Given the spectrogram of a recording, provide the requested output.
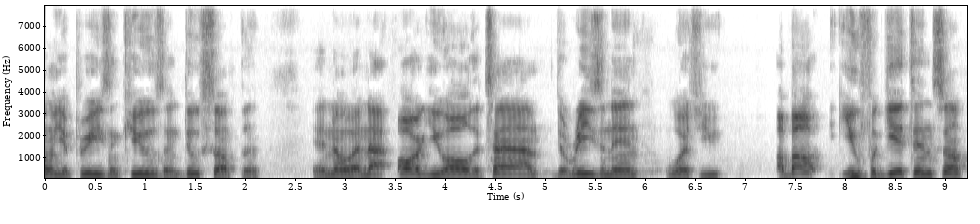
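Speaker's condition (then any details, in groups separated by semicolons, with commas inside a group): No condition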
